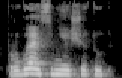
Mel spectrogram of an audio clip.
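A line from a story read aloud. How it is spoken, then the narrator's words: Muttering. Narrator (Russian): бормочет фельдшер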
